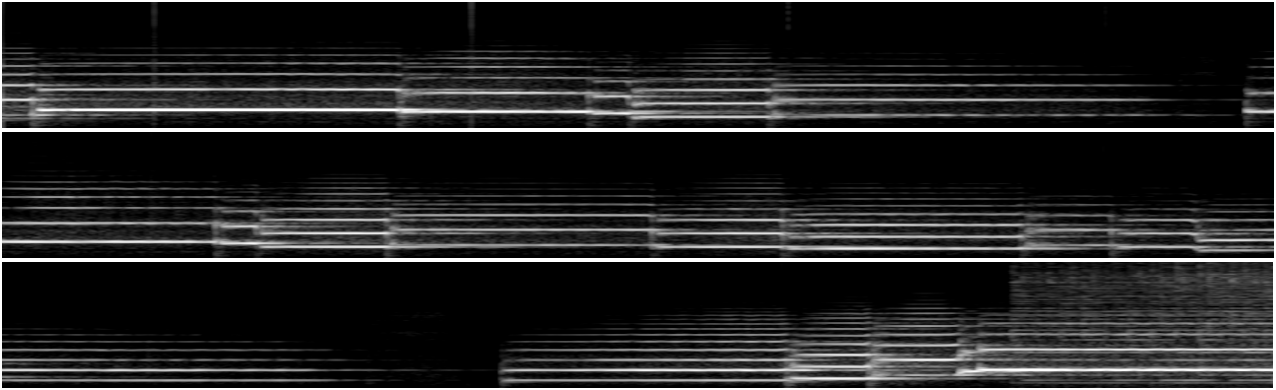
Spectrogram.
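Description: Alphorn playing a slow melody in long held notes, in three phrases; the sound dies away to a brief silence about ten seconds in and again near twenty-five seconds.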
